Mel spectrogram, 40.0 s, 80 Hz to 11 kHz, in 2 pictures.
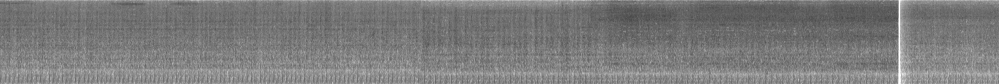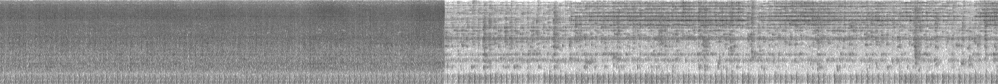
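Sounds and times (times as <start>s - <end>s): tool shaving wood hissing: 0.0s - 28.9s
wood lathe humming: 0.0s - 28.9s.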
